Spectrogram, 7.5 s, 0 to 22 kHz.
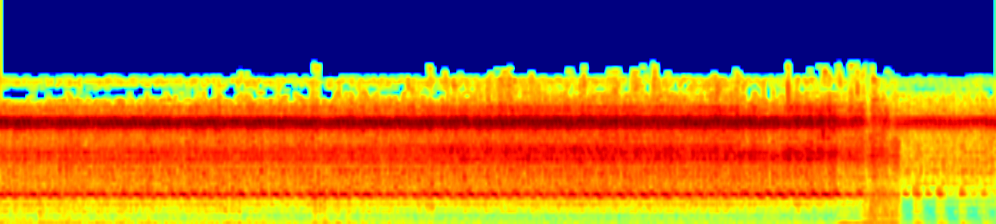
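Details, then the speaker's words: Myford ML7 lathe with a large 125mm chuck: shrill wavering chatter over the lathe hum, likely from radial free-play overhang and movement on the spindle thread. "so that last cut was 110th hour overall and you could hear it chattering there with that one and now i'm going to put up the four inch chuck and test that one"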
